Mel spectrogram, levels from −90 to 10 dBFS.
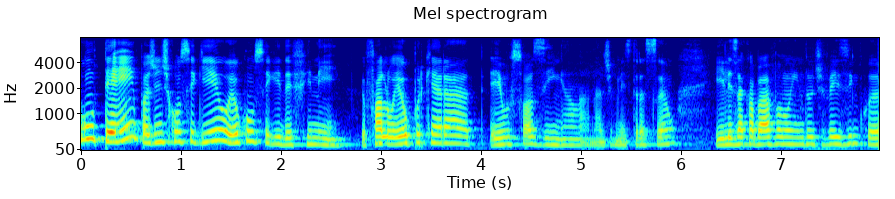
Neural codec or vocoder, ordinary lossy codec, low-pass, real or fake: none; none; none; real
